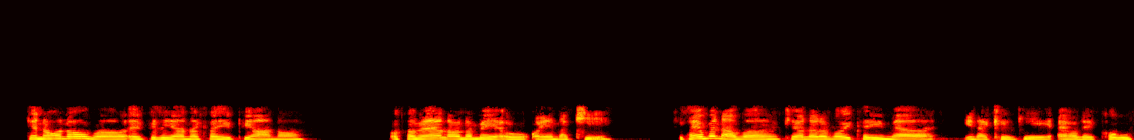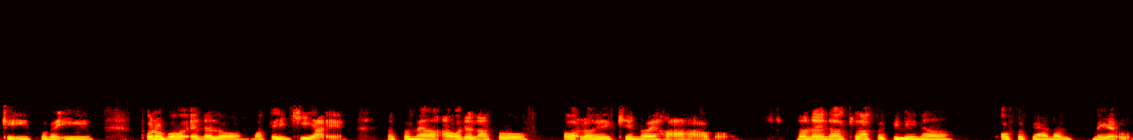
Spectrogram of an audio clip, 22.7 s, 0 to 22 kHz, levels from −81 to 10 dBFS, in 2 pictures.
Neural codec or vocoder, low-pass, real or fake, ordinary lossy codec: none; 5.4 kHz; real; none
